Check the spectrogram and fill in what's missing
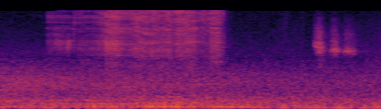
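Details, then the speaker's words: Several hissing spray bursts over quiet room noise: wound medication sprayed onto a calm female dog's post-castration (spay) surgical site during dressing change. "eu agora vou botar o remedinho e é spray geralmente cachorro não gosta de"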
